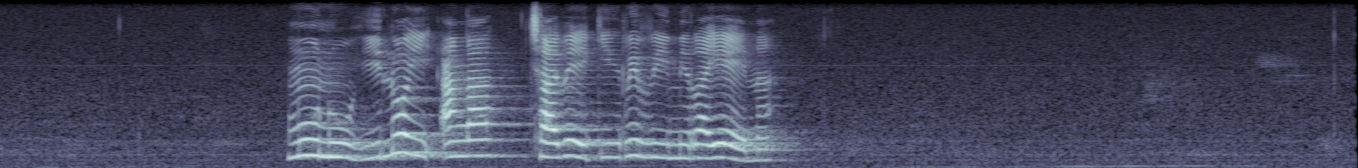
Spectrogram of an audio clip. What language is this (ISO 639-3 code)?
tso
